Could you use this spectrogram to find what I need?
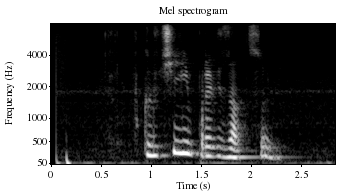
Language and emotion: Russian, neutral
